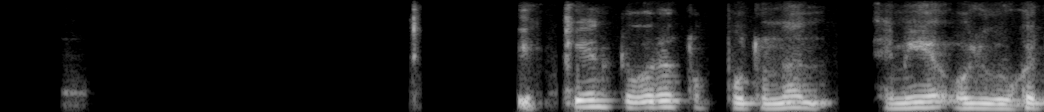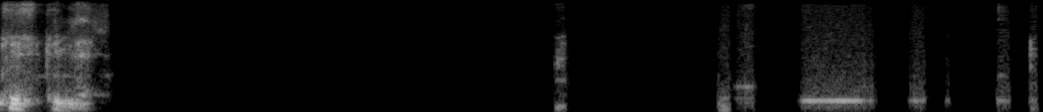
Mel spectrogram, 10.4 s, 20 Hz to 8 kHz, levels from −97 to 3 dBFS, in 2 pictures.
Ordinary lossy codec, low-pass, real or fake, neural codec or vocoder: Opus, 16 kbps; 7.2 kHz; real; none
